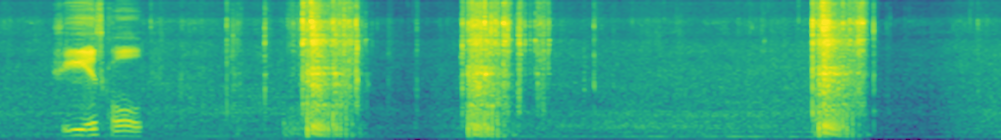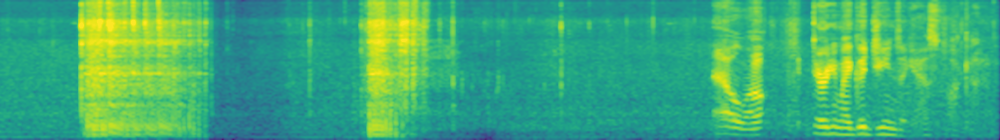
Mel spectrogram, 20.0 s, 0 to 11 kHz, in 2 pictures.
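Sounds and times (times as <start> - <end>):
chainsaw pull-start bursts: 2.9 - 3.8, 4.6 - 5.6, 8.1 - 8.8, 10.8 - 12.2, 13.6 - 14.6.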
